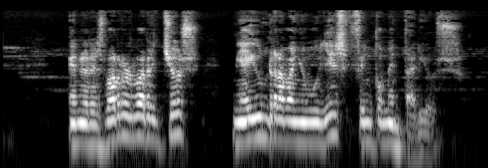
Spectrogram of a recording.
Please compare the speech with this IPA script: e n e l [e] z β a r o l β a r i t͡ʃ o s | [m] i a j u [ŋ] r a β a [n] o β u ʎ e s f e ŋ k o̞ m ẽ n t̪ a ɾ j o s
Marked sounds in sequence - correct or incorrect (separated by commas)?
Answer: correct, correct, incorrect, incorrect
